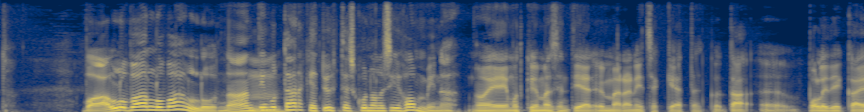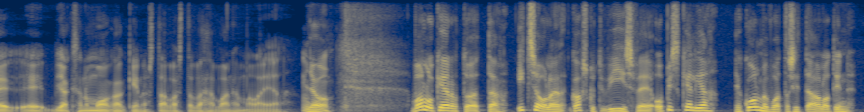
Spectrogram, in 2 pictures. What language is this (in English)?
Finnish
